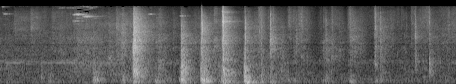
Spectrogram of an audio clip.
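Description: Quick footsteps thudding on the floor, about seven steps in two seconds.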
